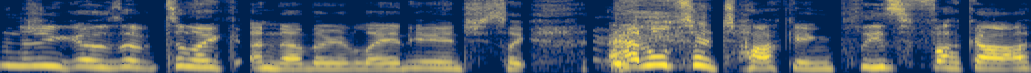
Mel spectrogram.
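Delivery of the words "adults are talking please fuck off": mock rude, aggressive grown-up voice, dismissive. Recounting a story where a woman brushes off a girl asking for help, imitating an aggressive adult. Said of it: "just so aggressive".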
